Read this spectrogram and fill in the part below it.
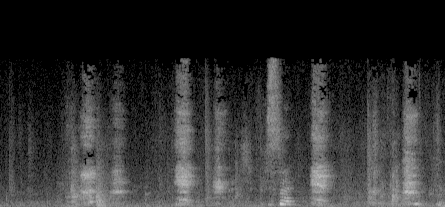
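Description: A young woman answers in a raised voice.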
